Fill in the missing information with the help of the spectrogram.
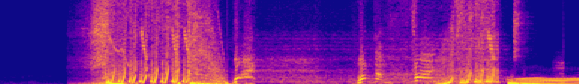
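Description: A short, loud produced jingle of about four seconds, built from scratchy, swooshing bursts and sweeping electronic chirps, ending on a brief held musical chord. No one speaks over it. It introduces the "What the Fuck" section of a radio program.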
